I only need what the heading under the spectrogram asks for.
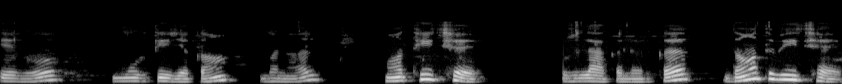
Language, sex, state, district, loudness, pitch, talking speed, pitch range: Maithili, female, Bihar, Samastipur, -18 LUFS, 170 Hz, 85 wpm, 140-210 Hz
